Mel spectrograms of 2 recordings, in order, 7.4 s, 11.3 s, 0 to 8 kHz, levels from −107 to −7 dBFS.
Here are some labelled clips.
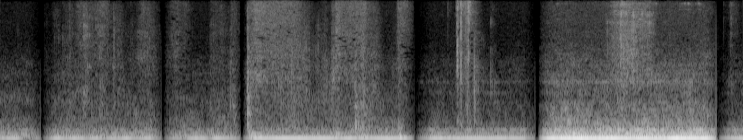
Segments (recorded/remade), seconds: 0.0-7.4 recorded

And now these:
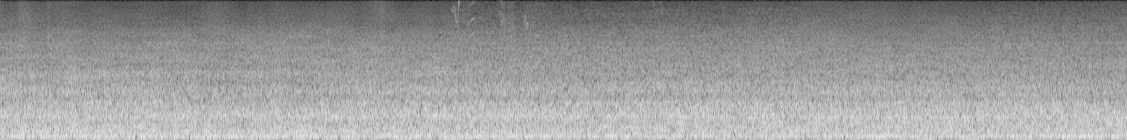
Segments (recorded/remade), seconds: 0.0-4.4 remade; 4.4-8.0 recorded; 8.0-9.8 remade; 9.8-11.3 recorded

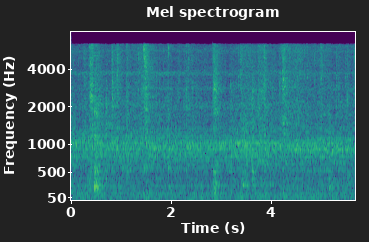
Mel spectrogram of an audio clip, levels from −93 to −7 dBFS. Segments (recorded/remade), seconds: 0.0-3.8 recorded; 3.8-4.6 remade; 4.6-5.7 recorded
